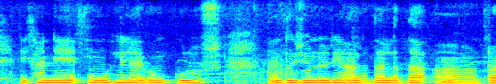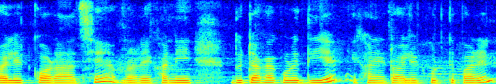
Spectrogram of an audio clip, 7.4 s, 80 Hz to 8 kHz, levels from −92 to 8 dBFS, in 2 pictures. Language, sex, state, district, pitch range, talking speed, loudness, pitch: Bengali, female, West Bengal, North 24 Parganas, 210-225 Hz, 170 wpm, -16 LUFS, 215 Hz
